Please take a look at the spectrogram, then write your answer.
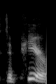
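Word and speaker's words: De Pere: So, is it It's Depier, right? It is Depir.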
